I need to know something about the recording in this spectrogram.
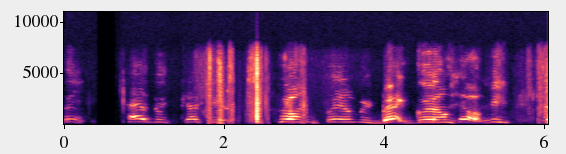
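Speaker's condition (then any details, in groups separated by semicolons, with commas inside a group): Cerebral palsy; speech affected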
